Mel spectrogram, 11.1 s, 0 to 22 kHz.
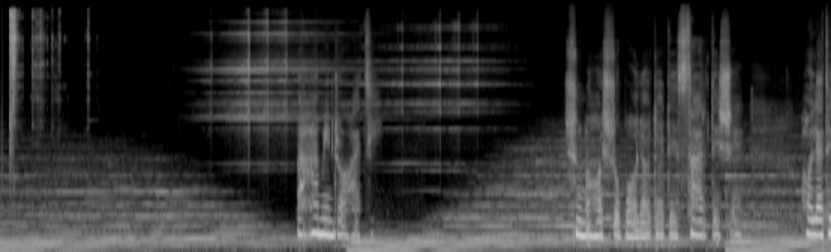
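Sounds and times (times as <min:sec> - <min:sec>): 
metallic click of handcuffs closing: 0:00.0 - 0:00.8
faint metallic clinks: 0:00.1 - 0:00.8
speech: 0:04.1 - 0:05.0, 0:07.7 - 0:10.2, 0:10.8 - 0:11.0.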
